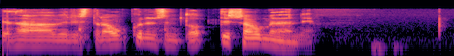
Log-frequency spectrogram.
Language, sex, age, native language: Icelandic, male, 40-49, Icelandic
